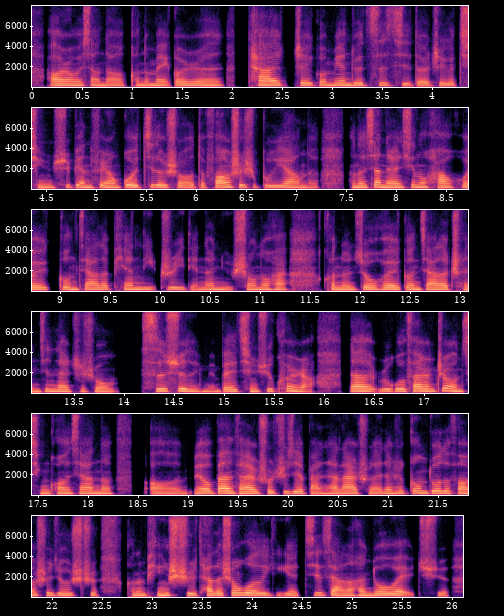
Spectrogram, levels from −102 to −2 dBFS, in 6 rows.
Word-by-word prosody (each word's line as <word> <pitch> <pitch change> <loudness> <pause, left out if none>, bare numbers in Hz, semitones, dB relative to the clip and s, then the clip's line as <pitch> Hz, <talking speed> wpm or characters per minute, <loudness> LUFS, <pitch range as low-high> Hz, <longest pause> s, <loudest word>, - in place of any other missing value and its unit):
呃， 190 0 +2
让 190 0 +1
我 195 - 0
想 195 -2 -3
到 180 0 -3
可 190 - -8
能 180 0 -1
每 185 -1 0
个 180 0 -1
人， 185 0 0 0.2
他 210 -1 +3
这 215 -2 0
个 185 0 -4
面 210 +2 +2
对 205 0 +2
自 210 +2 -6
己 185 -2 -7
的 175 0 -3
这 180 +2 -6
个 180 0 -3
情 175 0 -4
绪 205 +2 -5
变 205 0 +2
得 - - +1
非 210 - 0
常 200 0 +3
过 210 -1 +5
激 195 +2 -4
的 210 -1 +3
时 195 - -4
候 175 -1 0
的 180 +1 -6
方 205 +4 +4
式 220 -2 -1
是 205 0 -7
不 190 0 -3
一 185 - 0
样 185 -1 +1
的。 185 +2 -8 0.3
可 200 - -4
能 190 0 +4
像 220 +2 +4
男 190 -2 +4
性 215 +3 -2
的 210 0 +3
话 200 -2 0
会 190 -1 -1
更 200 -2 +1
加 190 0 0
地 195 0 -1
偏 200 +1 0
理 190 -4 -2
智 195 -1 -3
一 185 - -4
点， 170 -1 -9
那 190 - 0
女 185 -2 0
生 190 +3 -2
的 195 - +1
话 185 -2 -1 0.4
可 180 - -4
能 170 0 0
就 185 +1 0
会 190 -1 +2
更 185 0 +1
加 185 0 +1
地 185 0 +3
沉 170 -2 -4
浸 200 +3 0
在 190 -1 +2
这 185 +1 -9
种， 170 -2 -4 0.2
思 220 0 +1
绪 225 0 +4
里 190 -3 +1
面 175 0 -5
被 190 +1 +1
情 190 -1 -3
绪 210 +3 -3
困 220 +1 0
扰。 175 -4 -2 0.3
那 220 0 +5
如 205 -1 -2
果 215 0 +4
发 215 +1 +2
生 220 0 +3
这 245 +3 +1
种 210 -4 +4
情 195 -3 -4
况 190 +1 0
下 195 0 0
呢， 180 -1 0 0.4
呃， 175 0 -3
没 195 - -3
有 210 +1 +4
办 220 +1 +6
法 200 -3 +4
说 190 0 -2
直 185 +1 -5
接 190 0 +2
把 180 -1 -3
她 180 0 -1
拉 180 0 +2
出 185 - -8
来， 175 - -1
但 190 +1 -1
是 205 - 0
更 220 +1 0
多 215 0 +2
的 210 0 +1
方 205 0 +2
式 210 0 -2
就 195 -1 -1
是， 190 -1 -5 0.3
可 - - -6
能 185 +1 +2
平 195 +1 +1
时 195 -3 +1
她 205 - +1
的 200 0 +3
生 215 +2 +2
活 215 -2 +5
里 200 -1 +1
也 185 -2 -4
积 215 - -4
攒 190 -3 +2
了 185 - +1
很 185 -2 +1
多 190 +2 +3
委 185 -3 +1
屈， - - -8
190 Hz, 300 characters per minute, -22 LUFS, 185-205 Hz, 0.4 s, 办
